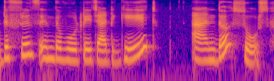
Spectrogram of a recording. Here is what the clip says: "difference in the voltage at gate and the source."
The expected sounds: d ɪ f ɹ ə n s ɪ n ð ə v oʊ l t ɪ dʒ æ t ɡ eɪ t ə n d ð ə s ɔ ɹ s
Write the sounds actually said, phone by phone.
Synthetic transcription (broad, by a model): d ɪ f ɹ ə n s ɪ n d ə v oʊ t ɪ dʒ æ t ɡ eɪ t ə n d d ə s ɔ ɹ s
